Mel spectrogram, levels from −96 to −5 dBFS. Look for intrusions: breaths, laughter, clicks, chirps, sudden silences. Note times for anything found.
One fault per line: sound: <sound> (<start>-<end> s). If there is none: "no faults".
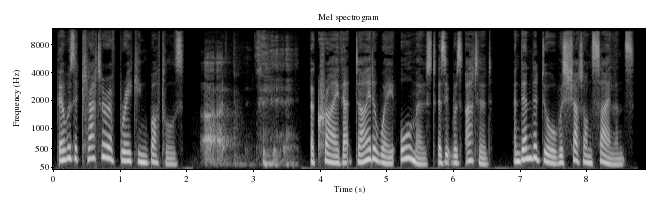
sound: laugh (2.2-3.7 s)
